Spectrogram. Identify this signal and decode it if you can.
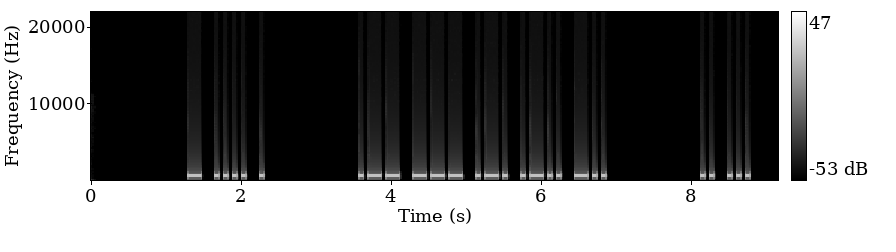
Morse code, heard as a keyed tone, about 20 wpm, 700 Hz. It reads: THE WORLD IS
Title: 3x Word-Spacing - Sentences from Top 200 Words - 20wpm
